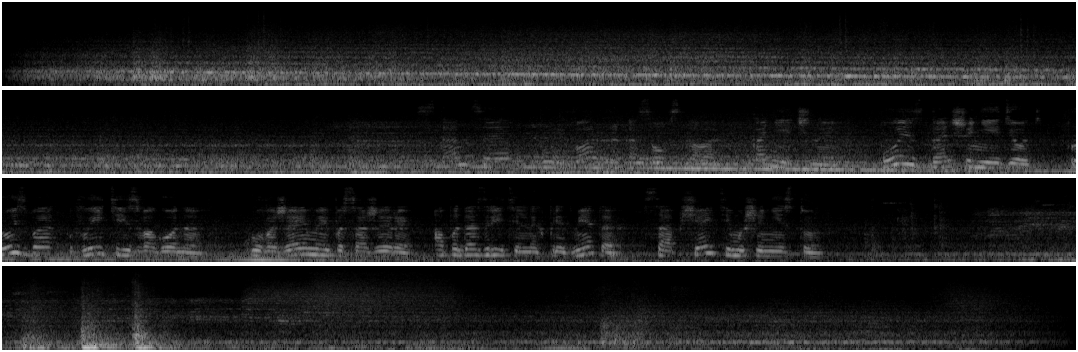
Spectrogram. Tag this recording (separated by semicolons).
Locomotive; Metro; Moscow; Subway; train; Transport; Transportation; Travel; underground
